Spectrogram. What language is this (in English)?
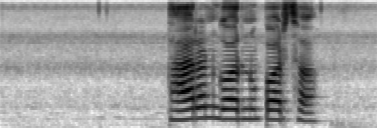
Nepali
